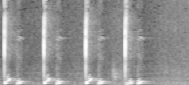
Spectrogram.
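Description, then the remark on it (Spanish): A low-pitched electronic app cue for a label positioned above repeats four times in steady succession, each a soft click followed by a pair of short rising blips. The cue is clear, with no voices. “Y sonido arriba.”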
